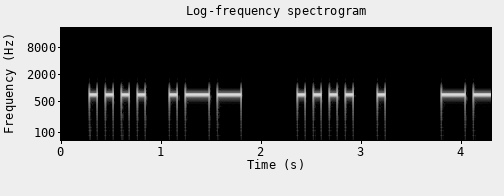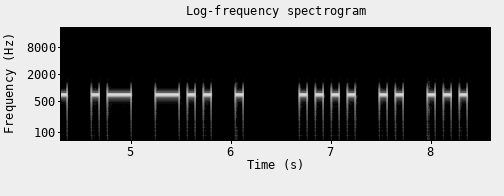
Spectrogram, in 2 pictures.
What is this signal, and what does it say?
Morse code, heard as a keyed tone, about 15 wpm, 700 Hz. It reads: HW HE MADE HIS
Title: Sentences from Top 300 Words and Abbreviations 15wpm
